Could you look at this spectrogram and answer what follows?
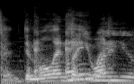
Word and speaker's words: DeMoulin: DeMoulin, or how did you want me to pronounce it? DeMoulin, but you want you like. Any way I like. What was the French accent? DeMoulin.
